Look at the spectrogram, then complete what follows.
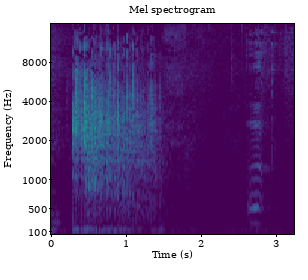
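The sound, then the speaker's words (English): Dice clatter and tumble across a hard tabletop in a bright, rattling burst, rolling a 19, that fades out over about a second, followed by a short murmured vocal sound. “That's a 19 on the dice.”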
